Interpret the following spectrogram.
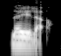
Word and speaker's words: Lila: principal qui est là il a encore une prononciation on tournait pas d'accord lila leïla jeudi plutôt à l'anglais 110 ans leïla leïla c'est un personnage incroyable mon personnage préféré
